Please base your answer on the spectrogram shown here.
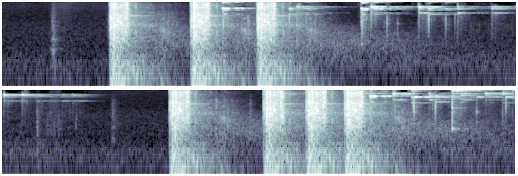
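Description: Gunfire in the battle royale game PUBG: two sharp bursts of three and four loud, close shots separated by a pause, each crack trailing off with metallic ringing and clinking.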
